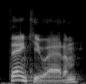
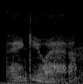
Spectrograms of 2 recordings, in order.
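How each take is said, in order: First: It is said loudly, almost yelled. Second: It is said at a quieter volume.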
